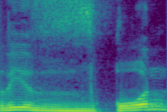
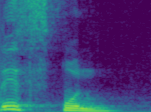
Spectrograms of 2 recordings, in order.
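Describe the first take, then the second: First: The consonant before q is a z sound. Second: The consonant before q is an s sound. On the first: The speaker calls it right. "harusnya kan" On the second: The speaker calls it wrong. "huruf zai sukun itu terbaca sin"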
